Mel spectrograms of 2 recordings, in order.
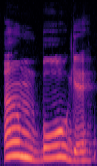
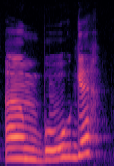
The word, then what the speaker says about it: hambúrguer: Cheeseburger ou hambúrguer. Em português, a letra H é muda, por isso dizemos hambúrguer.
